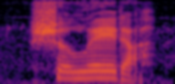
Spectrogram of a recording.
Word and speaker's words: Shloeta: Spelled S-H-L-O-E-T-A and pronounced Shaleda.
